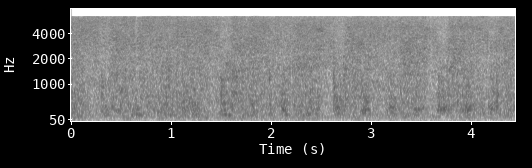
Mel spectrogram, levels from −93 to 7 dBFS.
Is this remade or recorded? recorded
